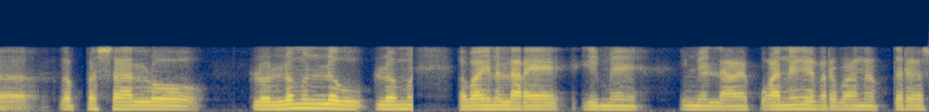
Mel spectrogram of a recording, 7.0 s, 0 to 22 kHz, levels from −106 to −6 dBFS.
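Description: At 3.1 s the speech jumps forward. This is a skip ahead. About a second of audio never plays, and nothing fills the hole. The receiver dropped a stretch while later audio was already queued. The two sides meet almost directly, so the cut is abrupt. The delay shrinks by roughly the same second. The sound simply resumes further along, with part of the sentence gone.

From 3.18 s to 5.41 s comes a jitter buffer speed-up. The buffer was holding more audio than its target. To drain it, the receiver cut out many tiny pieces, each a pitch period or a few long. In total about half a second is removed. The speech runs at 122% speed, yet the pitch stays the same. It sounds hurried through this stretch. Throughout, the band stops at 4 kHz, which fits a G.711 mu-law call path.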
